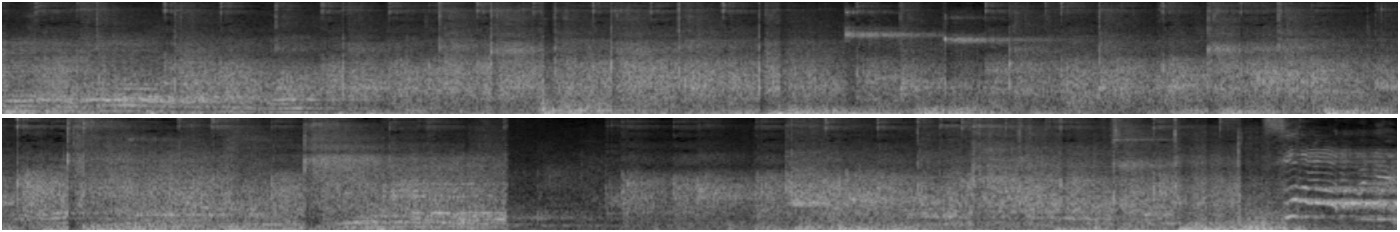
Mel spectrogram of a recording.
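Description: Table tennis rally: the ball clicking rapidly back and forth off the paddles and the table, stroke after stroke, with a brief lull about three-quarters of the way through.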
